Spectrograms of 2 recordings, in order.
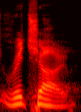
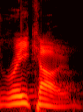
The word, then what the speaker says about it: Richo: The Canadians couldn't quite pronounce Richo. It came out as Rico.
